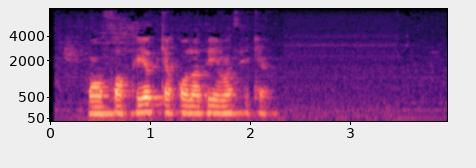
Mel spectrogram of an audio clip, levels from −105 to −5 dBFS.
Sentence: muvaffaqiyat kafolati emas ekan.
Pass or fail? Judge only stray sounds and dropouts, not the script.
pass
